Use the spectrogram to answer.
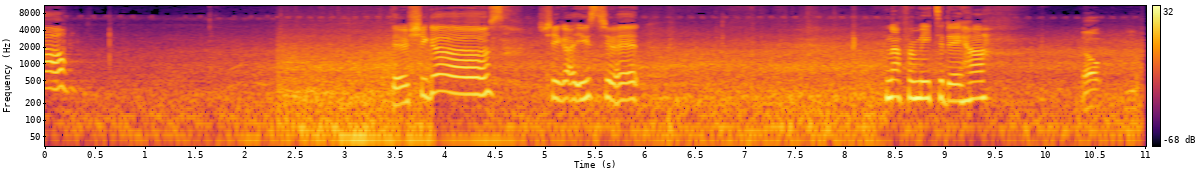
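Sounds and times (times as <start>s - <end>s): distant traffic: 0.0s - 11.0s.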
